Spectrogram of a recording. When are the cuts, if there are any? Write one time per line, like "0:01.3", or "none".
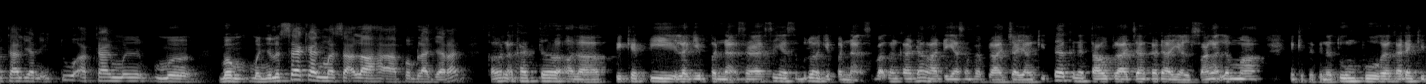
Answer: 0:04.7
